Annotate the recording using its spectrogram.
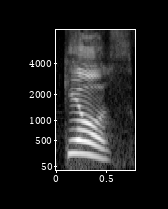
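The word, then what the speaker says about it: chaos: केओस। कुछ लोग से चाओस बोलते हैं, इसलिए मैंने पूछा क्या है। केओस है, चाओस नहीं है।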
